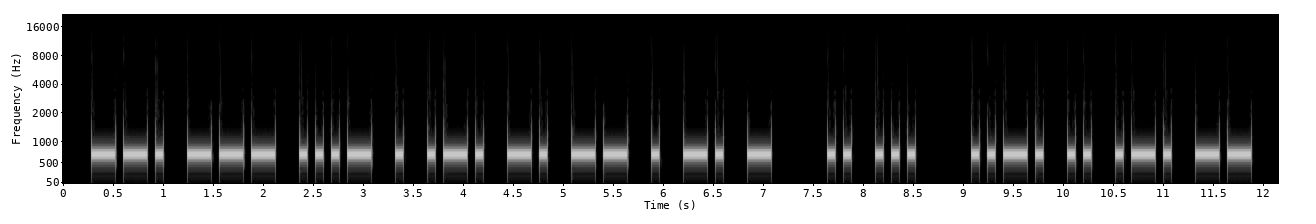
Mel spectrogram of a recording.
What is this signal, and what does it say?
Morse code, heard as a keyed tone, about 15 wpm, 700 Hz. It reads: GOVERNMENT IS FIRM
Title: Sentences from Top 1500 Words 15wpm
